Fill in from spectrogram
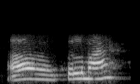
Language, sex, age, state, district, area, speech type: Tamil, female, 30-45, Tamil Nadu, Tirupattur, rural, conversation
